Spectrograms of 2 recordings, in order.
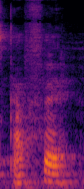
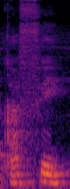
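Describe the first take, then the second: First: "café" con la e abierta portuguesa; café portugués. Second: "café" con e cerrada española; café español. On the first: ("café" a la portuguesa, e abierta) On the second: ("café" en español, e cerrada) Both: Shown as a demonstration. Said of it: "pero la pronuncia cambia".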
